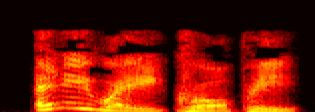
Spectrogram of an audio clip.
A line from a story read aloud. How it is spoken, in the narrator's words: shouted Hagrid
